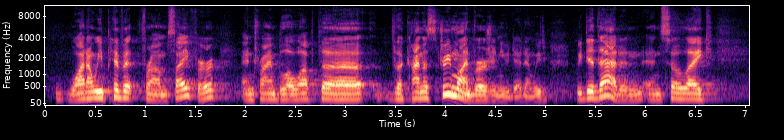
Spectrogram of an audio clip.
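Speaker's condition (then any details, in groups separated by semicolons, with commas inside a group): No condition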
